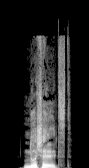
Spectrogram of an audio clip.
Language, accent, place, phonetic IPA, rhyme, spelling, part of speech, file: German, Germany, Berlin, [ˈnʊʃl̩st], -ʊʃl̩st, nuschelst, verb, De-nuschelst.ogg
- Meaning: second-person singular present of nuscheln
